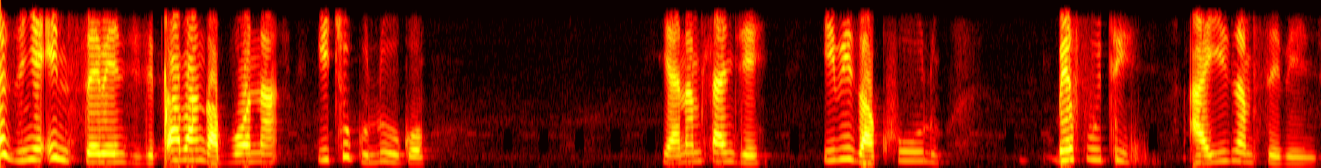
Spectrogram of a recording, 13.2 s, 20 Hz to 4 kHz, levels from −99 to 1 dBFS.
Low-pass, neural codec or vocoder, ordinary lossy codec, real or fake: 3.6 kHz; none; none; real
